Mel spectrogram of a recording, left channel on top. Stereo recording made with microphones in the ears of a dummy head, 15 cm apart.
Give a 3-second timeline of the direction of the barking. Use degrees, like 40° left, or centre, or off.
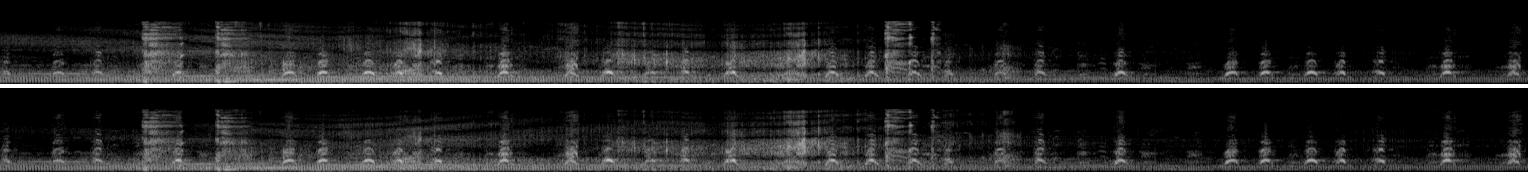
30° right, centre, 20° right, 30° right, 40° right.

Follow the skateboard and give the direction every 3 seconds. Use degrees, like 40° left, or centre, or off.
70° left, 50° left, 10° right, 50° right, off.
